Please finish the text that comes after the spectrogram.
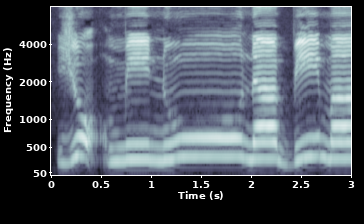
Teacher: پھر نو کو ہم کھینچیں گے کیونکہ واو ساکن سے پہلے پیش ہے، تو ہم پڑھیں گے یؤمنون بما۔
